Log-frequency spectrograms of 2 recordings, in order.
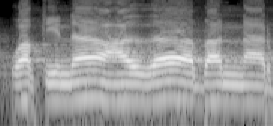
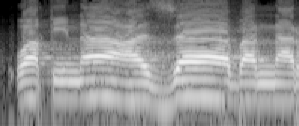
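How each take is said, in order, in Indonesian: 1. Konsonan di 'adzab' itu bunyi th yang lembut. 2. Konsonan di 'adzab' itu bunyi z biasa. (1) "Benar dia" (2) "Salah. zal diganti dengan z"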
